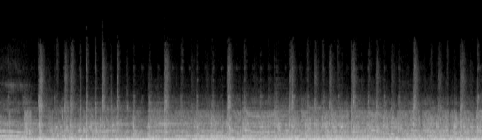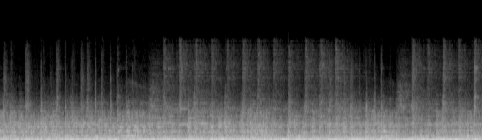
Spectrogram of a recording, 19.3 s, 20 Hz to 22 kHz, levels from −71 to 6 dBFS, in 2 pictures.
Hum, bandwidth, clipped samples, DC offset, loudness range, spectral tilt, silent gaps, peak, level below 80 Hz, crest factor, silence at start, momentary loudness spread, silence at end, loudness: none; 15.5 kHz; under 0.1%; under 0.1%; 1 LU; -6 dB/octave; none; 0 dBFS; -30 dBFS; 14 dB; 0 s; 2 LU; 0 s; -15 LUFS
